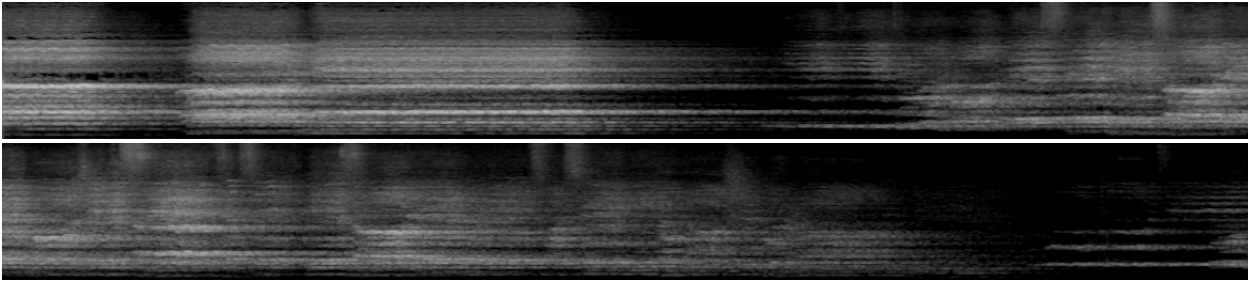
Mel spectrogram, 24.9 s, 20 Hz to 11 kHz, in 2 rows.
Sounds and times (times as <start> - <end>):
Choir: 0.0 - 24.9.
